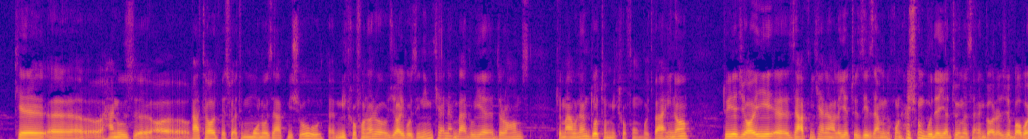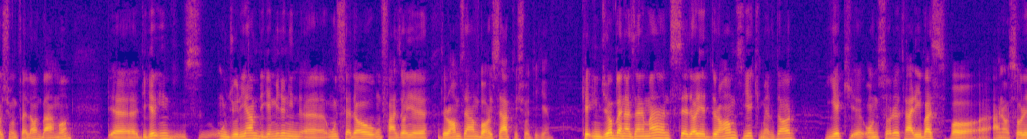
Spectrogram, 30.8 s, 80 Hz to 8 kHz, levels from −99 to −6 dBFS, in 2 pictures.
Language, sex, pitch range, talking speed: Persian, male, 105-125 Hz, 140 wpm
